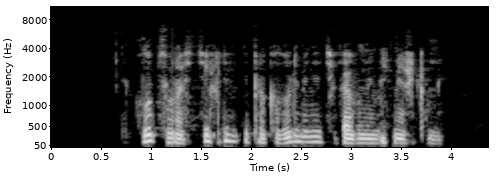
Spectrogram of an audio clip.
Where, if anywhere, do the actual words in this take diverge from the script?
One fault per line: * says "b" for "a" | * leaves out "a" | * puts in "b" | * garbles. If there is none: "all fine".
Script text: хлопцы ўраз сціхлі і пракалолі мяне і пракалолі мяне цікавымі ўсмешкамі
* leaves out "і пракалолі мяне"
